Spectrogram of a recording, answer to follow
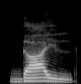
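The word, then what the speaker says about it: dial: ডি এর জন্য ডো, আই এ, এর জন্য আই, তাহলে ডো প্লাস আই কি হলো? ডাই। নেক্সট এল, এল এর জন্য কি হবে? লো। এবার একসঙ্গে উচ্চারণ করো, ডাইল।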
